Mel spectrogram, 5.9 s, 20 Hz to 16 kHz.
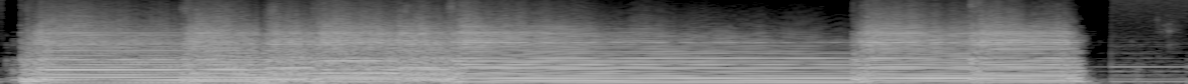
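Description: An electric guitar driven into heavy distortion by a boost pedal into a G3 Atom, loud sustained chords ringing with a few fresh strums before cutting off abruptly near the end.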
